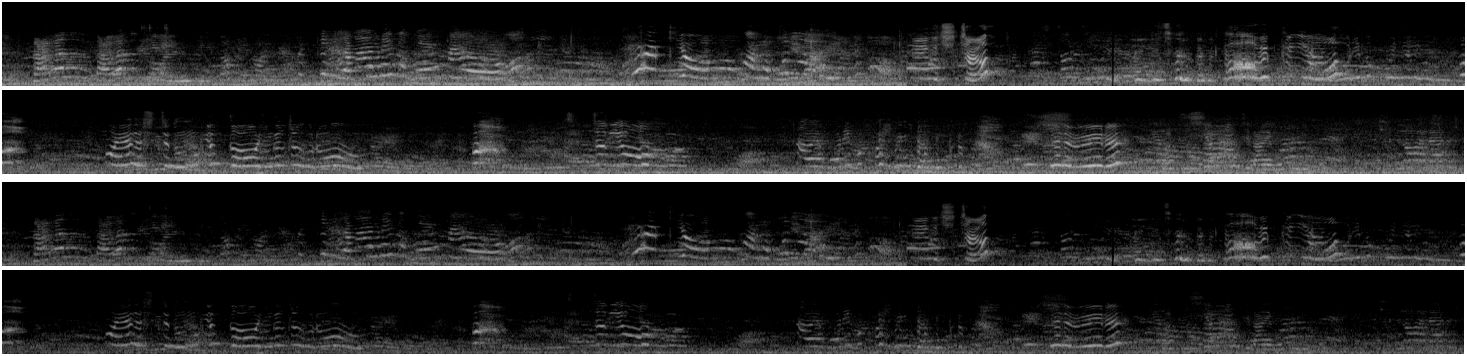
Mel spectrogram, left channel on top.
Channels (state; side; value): quieter; right; 9.6 dB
